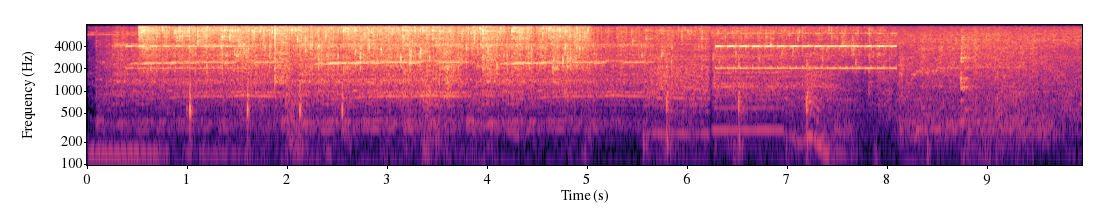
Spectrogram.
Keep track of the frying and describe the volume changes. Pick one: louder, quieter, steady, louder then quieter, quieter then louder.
quieter.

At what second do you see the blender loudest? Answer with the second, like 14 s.
3 s.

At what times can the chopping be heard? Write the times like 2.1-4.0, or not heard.
0.9-2.6, 5.5-7.4.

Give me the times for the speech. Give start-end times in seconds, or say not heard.
not heard.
